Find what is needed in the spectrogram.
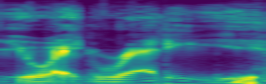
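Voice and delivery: slow, low whispered tease. Pretend. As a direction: breathe it out as a whisper. Soundboard drop line.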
